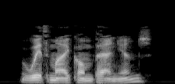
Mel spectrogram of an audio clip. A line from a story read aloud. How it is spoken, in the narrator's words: asked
